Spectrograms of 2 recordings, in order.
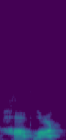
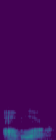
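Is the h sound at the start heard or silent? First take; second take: heard; silent. First: The word begins with an audible h sound. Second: The word begins directly with the vowel sound. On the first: The speaker calls it wrong. "pronouncing the H ... You don't want to do that" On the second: The speaker calls it right. "you want to make that H silent"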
